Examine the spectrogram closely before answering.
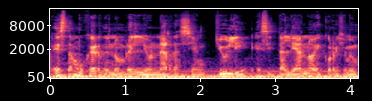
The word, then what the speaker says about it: Cianciulli: ¿Es Ciuli o Culi? Culi. Entonces estás bien, Culi. Cianciulli.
